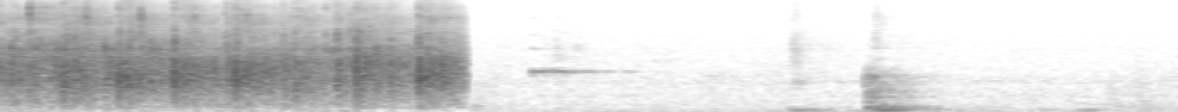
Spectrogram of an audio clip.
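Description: Audience applauding, cutting off suddenly about two seconds in. Then a quiet hall with a brief faint squeak and a soft low thump as the organist sits down on the wooden organ bench.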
